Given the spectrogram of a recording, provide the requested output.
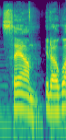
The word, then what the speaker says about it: Sahm: 제대로 된 발음은 세암이라고 합니다.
